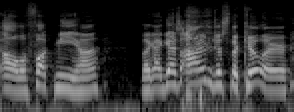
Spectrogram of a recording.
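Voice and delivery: normal talking voice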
